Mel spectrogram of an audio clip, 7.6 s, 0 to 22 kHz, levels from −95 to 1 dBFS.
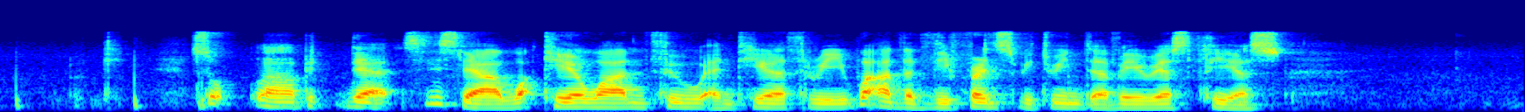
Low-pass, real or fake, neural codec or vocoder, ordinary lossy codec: none; real; none; none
